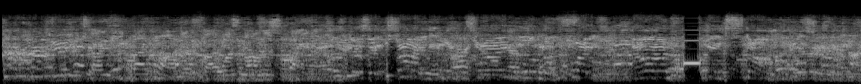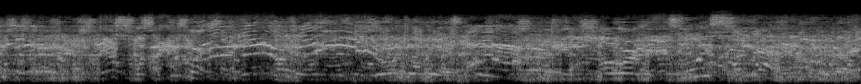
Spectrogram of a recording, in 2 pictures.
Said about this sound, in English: Okay, did you hear the kid crying? I heard a lot. That's an angry plane. Yeah. I don't want to be on that plane.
